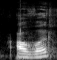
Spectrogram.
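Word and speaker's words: hour: अगला question number 25, he will return after blank आवर। तो इसमें आप लोग सोच लीजिए इसका राइट ऑप्शन क्या हो जाएगा। तो यहाँ पे जो आवर की साउंड है, जो प्रोनाउंसिएशन है, ये है वोवेल की, तो इस वजह से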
